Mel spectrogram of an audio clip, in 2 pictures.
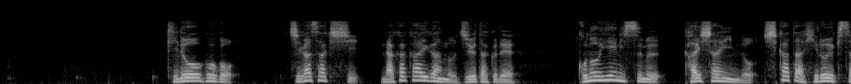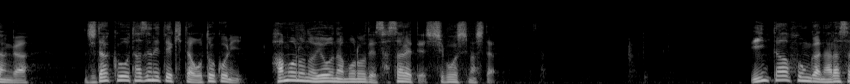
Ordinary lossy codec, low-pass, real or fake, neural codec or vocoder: none; none; real; none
